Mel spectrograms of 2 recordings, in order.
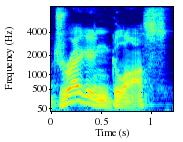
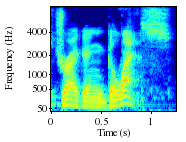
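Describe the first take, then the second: First: Glass with a long "ah", as "glahss"; British long A. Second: Glass with a flat short A as in "cat"; slowly, glass rhyming with "mass"; American short A. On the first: Shown as a demonstration. Explaining Sam's line, glass with the British long A. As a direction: open the vowel of glass to "ah". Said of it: "You're British". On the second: Retold or imitated. Mimicking the character Sam, glass with a short American A. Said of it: "Why would you say glass?".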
